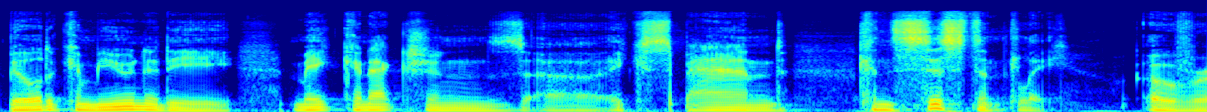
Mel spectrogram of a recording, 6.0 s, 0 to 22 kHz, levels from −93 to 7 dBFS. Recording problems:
abrupt cut into speech; at the end

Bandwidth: 14.5 kHz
